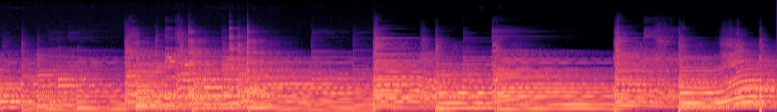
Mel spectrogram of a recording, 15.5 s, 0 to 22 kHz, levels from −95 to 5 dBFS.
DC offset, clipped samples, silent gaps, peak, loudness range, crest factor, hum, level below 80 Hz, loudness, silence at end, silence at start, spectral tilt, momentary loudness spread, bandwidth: under 0.1%; under 0.1%; none; -2 dBFS; 2 LU; 16 dB; none; -44 dBFS; -17 LUFS; 0 s; 0 s; -8.5 dB/octave; 6 LU; 8.2 kHz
